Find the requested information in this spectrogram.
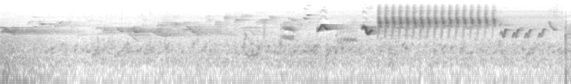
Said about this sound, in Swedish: Kan inspelat fågelkvitter dölja buller från brummande bussar? Ja, det testar man snart på ett torg i Malmö.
